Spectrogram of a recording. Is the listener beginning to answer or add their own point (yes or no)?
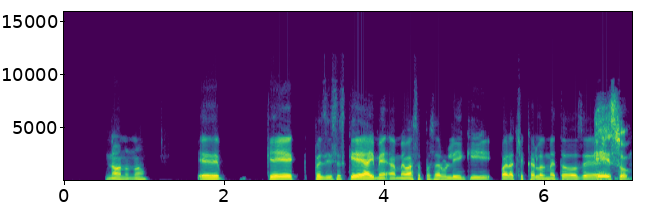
yes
